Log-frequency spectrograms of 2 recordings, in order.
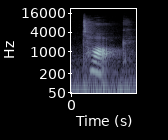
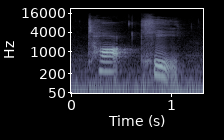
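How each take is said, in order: First: The word ends on the consonant with no vowel. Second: An extra vowel is added after the final consonant. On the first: The speaker calls it right. "Falamos talk" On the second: The speaker calls it wrong. "Também não falamos talky"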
